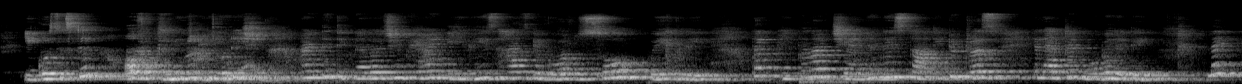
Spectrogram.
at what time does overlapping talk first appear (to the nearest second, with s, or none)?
1 s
